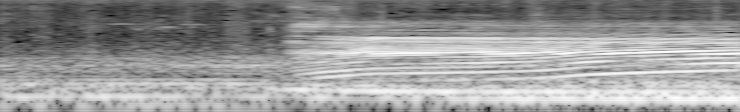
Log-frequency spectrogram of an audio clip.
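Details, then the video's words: A calf in rural Indonesia starts a loud, rising, strongly harmonic moo that keeps going to the end, over a low steady hum. "Anak Sapi Lucu dan Pintar Sangat Dekat Dengan Majikannya"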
